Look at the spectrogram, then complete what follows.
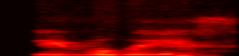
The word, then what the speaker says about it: Ivelisse: Ivelisse, if I'm not saying your name correctly, no, please.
